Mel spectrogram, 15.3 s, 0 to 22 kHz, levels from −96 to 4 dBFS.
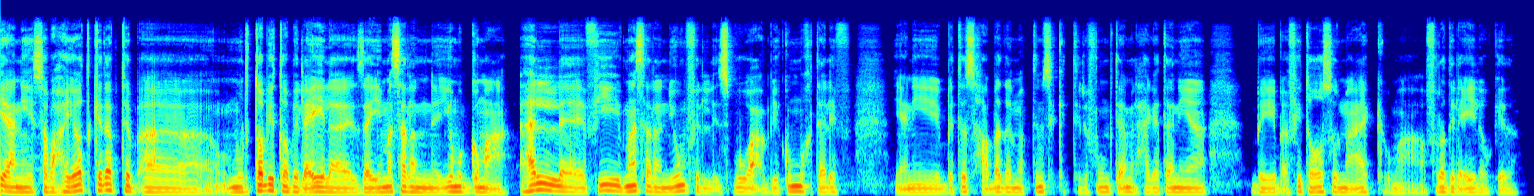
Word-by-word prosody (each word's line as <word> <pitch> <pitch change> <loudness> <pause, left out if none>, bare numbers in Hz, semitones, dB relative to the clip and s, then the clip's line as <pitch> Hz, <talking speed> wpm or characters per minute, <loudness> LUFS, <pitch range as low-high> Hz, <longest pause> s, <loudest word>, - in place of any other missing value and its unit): يعني 95 -4 +4
صباحيات 100 +7 +3
كده، 125 +1 +4
بتبقى 105 -6 -1 0.7
مرتبطة 100 +5 +3
بالعيلة 90 -1 +3
زي 85 +2 0
مثلًا 95 -3 +3
يوم 100 +5 +2
الجمعة. 85 -4 -1
هل 110 -7 +4
في 115 +3 +2
مثلًا 100 -4 +2
يوم 110 +5 +3
في 115 - -8
الأسبوع 85 +2 -2
بيكون 85 +6 0
مختلف، 95 -3 -4 0.4
يعني 80 +1 -3
بتصحى 75 -1 -3
بدل 90 +3 -2
ما 85 -1 -3
بتمسك 95 +2 -5
التليفون 90 +2 -7
بتعمل 85 0 -3
حاجة 90 +1 -6
تانية، 85 0 -2 0.4
بيبقى 85 -2 -5
في - - -4
تواصل 95 0 -2
معاك 85 +2 -4
ومع 85 -3 -10
أفراد 95 -1 -4
العيلة 80 0 -3
وكده؟ 80 +1 -10
90 Hz, 135 wpm, -23 LUFS, 85-100 Hz, 0.7 s, يعني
